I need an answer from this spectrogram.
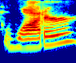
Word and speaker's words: water: And for things like water, we pronounce with a D, not a T.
